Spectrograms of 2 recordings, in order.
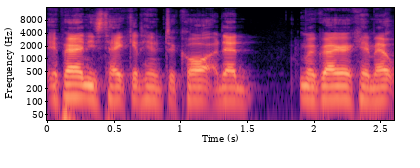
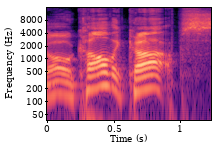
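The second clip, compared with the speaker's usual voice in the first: very high, drawn-out, big, loud put-on American accent; 9 semitones higher, 7 dB louder than usual. Retelling a man's video mocking someone, quoting him in a big American voice. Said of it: "in a big American voice".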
